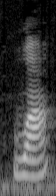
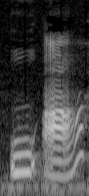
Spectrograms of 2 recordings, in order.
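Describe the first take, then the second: First: The two vowels glide softly into one sound. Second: The two vowels are said as separate sounds. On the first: The speaker calls it right. "it's Wa" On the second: The speaker calls it wrong. "we are not saying like oo ah"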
